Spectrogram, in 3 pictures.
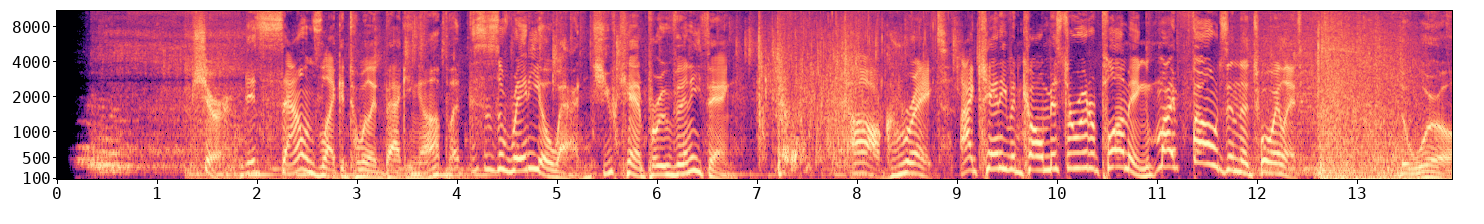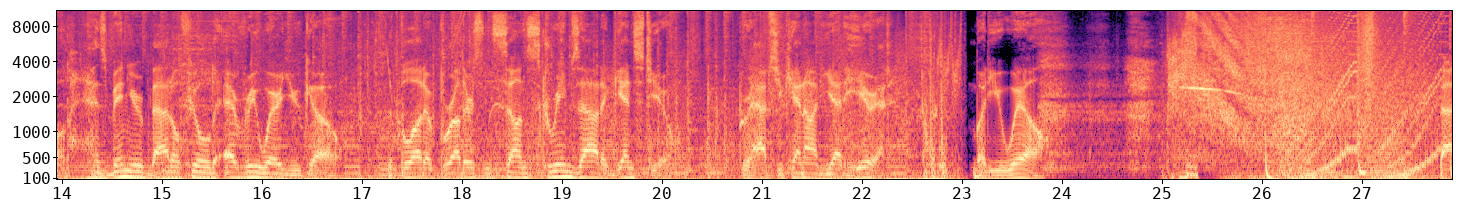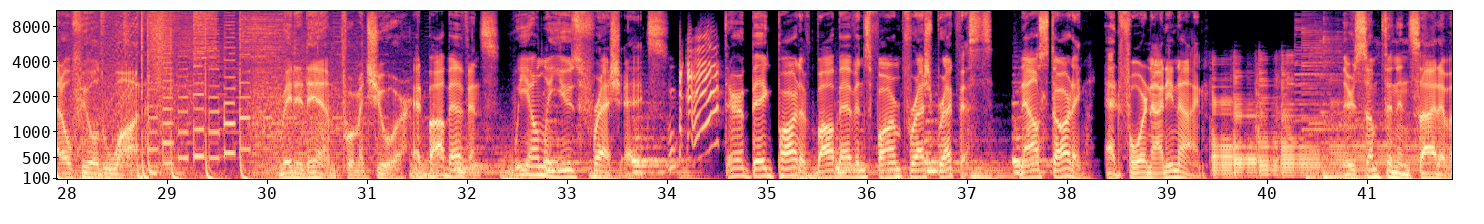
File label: commercial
